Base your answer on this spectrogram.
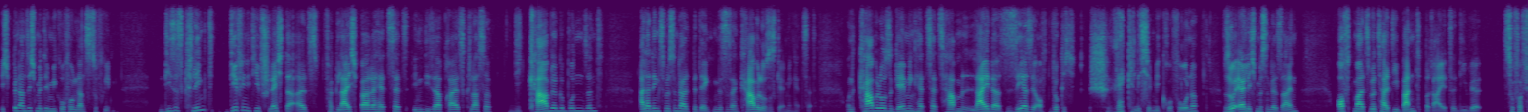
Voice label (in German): Mikrofontest Turtle Beach Stealth 700 Gen 2 MAX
